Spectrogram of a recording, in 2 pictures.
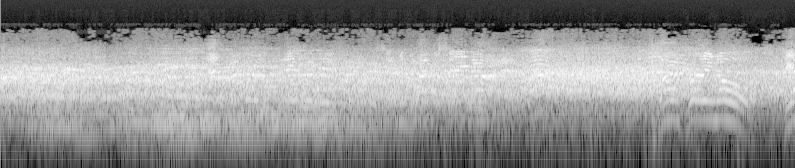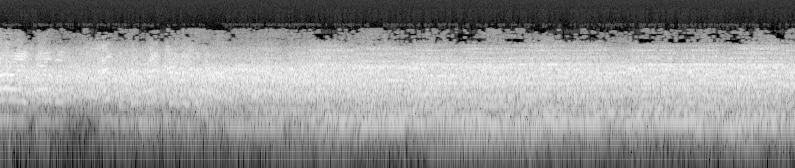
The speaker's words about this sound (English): Indiscriminate roar from the crowd.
